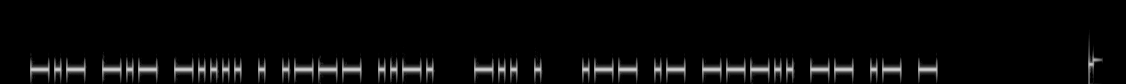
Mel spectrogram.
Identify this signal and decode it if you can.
Morse code, heard as a keyed tone, about 20 wpm, 700 Hz. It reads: KK6EJF DE WA8MAT
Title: USA Callsign DE Callsign 20wpm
